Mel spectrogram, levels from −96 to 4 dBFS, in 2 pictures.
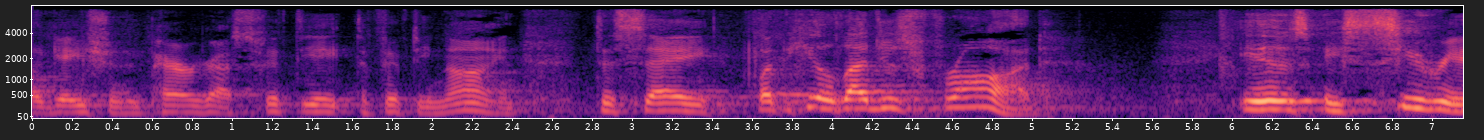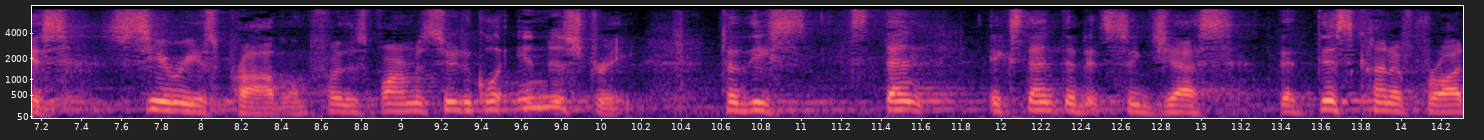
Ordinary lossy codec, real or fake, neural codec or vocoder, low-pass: MP3, 64 kbps; fake; vocoder, 44.1 kHz, 128 mel bands every 512 samples, BigVGAN v2; 7.2 kHz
